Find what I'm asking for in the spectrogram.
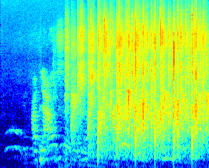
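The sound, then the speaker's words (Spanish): Applause from an audience at a live improvisation performance at a jazz school. A brief voice comes first, then dense clapping swells and carries on steadily and loudly to the end. “Aplausos.”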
